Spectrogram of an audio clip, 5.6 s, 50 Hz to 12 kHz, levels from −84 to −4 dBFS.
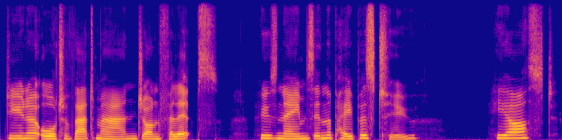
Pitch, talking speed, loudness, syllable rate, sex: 215 Hz, 180 wpm, -19 LUFS, 5.0 syllables/s, female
